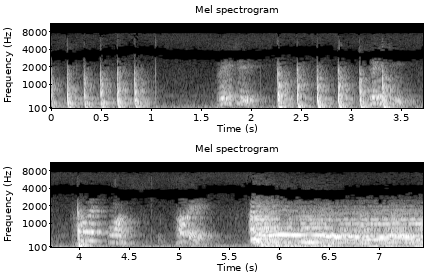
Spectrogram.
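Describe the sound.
Rapid bursts of loud knocking on a door in the middle of the night, about five sharp raps each, with muffled calling voices in between, ending in a steady rushing noise.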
